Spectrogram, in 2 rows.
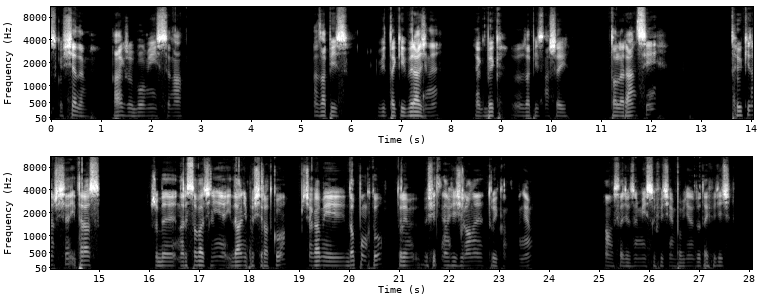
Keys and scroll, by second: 2.6 4, 2.7 5, 3.4 7, 3.9 Return, 5.1 Escape, 24.9 Escape, 25.3 space.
